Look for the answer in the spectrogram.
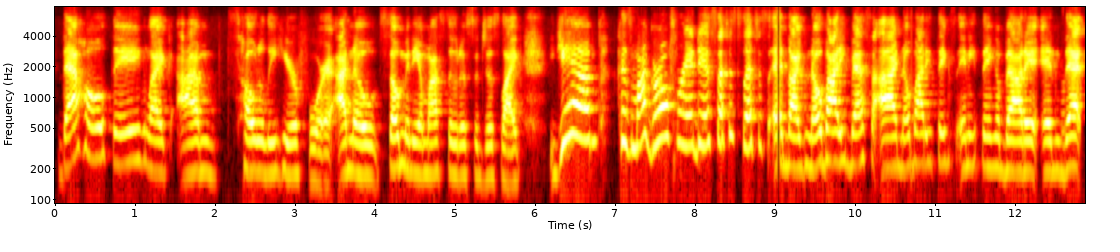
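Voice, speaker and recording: A woman who teaches, speaking with excitement in a relaxed podcast chat and laughing as she puts on her students' voices. The audio is dull and lo-fi. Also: mid-range voice, moderate pace, few pauses.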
